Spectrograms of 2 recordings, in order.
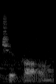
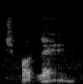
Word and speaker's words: chipotle: well that's you know in england we pronounce how we used to when i lived there pronounce it chipotle because that's what it looked like but really it's chipotle i mean and even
